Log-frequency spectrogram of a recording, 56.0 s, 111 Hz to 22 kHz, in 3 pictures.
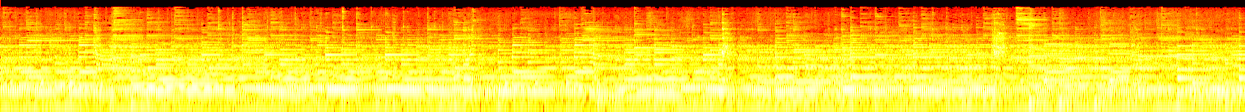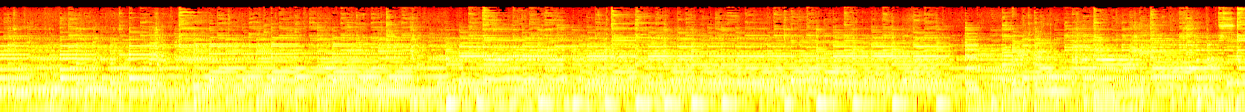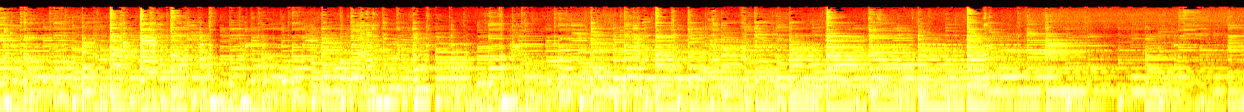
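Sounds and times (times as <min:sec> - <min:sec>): acoustic guitar ringing notes: 0:00.0 - 0:56.0.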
